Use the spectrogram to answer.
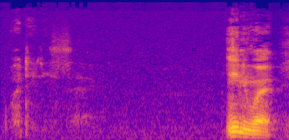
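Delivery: usual speaking voice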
